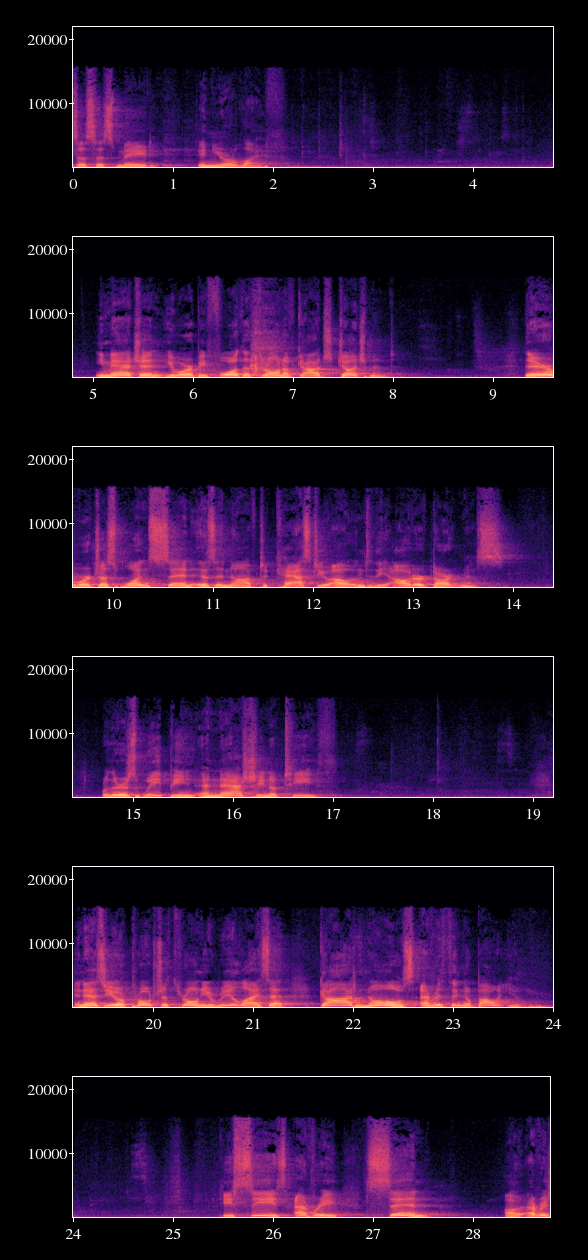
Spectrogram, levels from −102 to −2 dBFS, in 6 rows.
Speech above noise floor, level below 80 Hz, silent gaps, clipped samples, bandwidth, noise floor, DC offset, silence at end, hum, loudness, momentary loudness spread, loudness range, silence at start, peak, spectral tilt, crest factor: 43 dB; -50 dBFS; none; under 0.1%; 16 kHz; -64 dBFS; under 0.1%; 0 s; none; -21 LUFS; 13 LU; 9 LU; 0 s; -4 dBFS; -6.5 dB/octave; 18 dB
